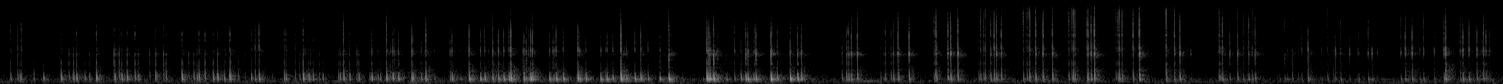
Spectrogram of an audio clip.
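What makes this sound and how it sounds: Long nails tap and scratch at the sides and around the top opening of a large, empty, white hollow plastic dome lamp shade. Quick, dense clicks and rustling scrapes ring briefly with a hollow body tone low in the range, over a steady faint hiss.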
